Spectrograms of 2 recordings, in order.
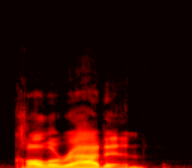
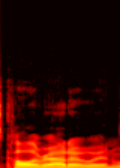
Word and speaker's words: Coloradan: As a native Coloradan, Did I say that right? – He says it's Coloradoan, which is wrong.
